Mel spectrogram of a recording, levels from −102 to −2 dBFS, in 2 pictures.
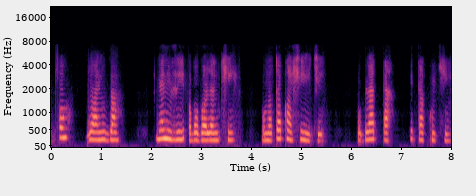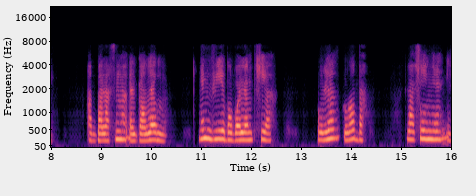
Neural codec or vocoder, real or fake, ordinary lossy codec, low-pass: codec, 16 kHz, 1 kbps, FreqCodec, smaller model; fake; MP3, 48 kbps; 7.2 kHz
